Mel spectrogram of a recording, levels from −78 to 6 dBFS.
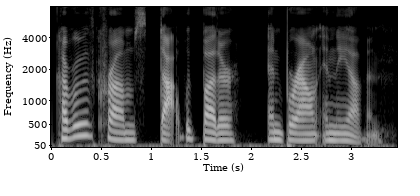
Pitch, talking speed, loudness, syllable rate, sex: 165 Hz, 190 wpm, -21 LUFS, 4.7 syllables/s, female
